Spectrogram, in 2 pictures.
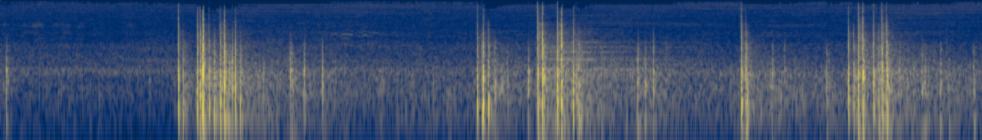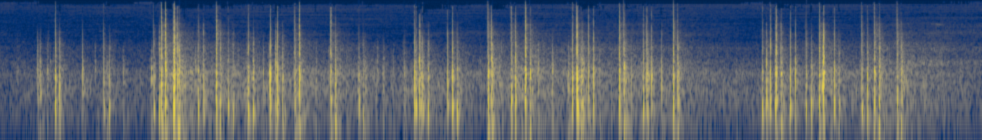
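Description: Aerial fireworks shells bursting in clusters of sharp bangs, each cluster trailing off in a rolling echo. The bangs start a few seconds in and come almost without pause in the second half.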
